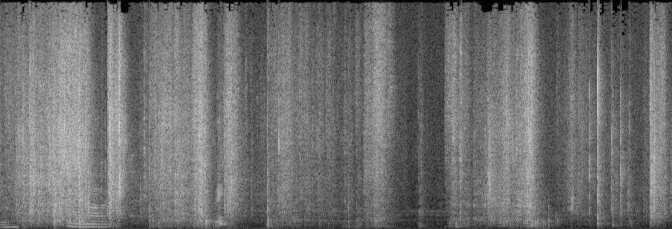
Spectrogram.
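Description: Packaging rustling and crinkling in uneven bursts as a parcel is unpacked by hand.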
